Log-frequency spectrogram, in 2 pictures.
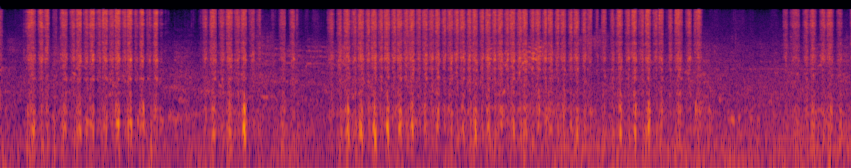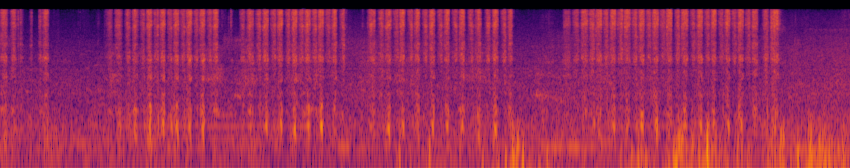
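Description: Sheath knife blade shaving and scraping a sweet chestnut log, in a series of rasping strokes each a second or so long with short pauses between them.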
